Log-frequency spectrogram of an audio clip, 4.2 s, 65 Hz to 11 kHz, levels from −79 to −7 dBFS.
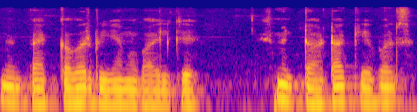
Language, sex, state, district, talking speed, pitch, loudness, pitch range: Hindi, male, Arunachal Pradesh, Lower Dibang Valley, 145 wpm, 95 Hz, -19 LUFS, 90-105 Hz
